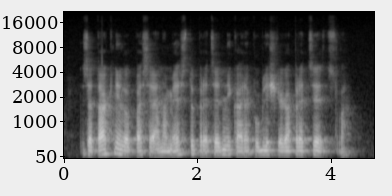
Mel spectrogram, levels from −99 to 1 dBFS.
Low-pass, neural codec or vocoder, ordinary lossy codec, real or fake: 19.8 kHz; none; none; real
